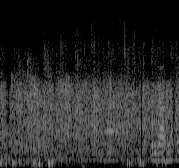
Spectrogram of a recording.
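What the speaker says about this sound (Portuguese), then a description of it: "Aplauda o Senhor" A church congregation claps together in a continuous, even round of applause, heard faintly and at a distance, with a few voices underneath.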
